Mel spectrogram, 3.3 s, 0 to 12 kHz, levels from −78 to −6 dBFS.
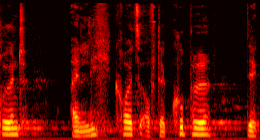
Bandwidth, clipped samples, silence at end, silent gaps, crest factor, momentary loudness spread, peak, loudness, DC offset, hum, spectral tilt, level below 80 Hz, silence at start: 11.5 kHz; under 0.1%; 0 s; none; 16 dB; 18 LU; -18 dBFS; -34 LUFS; under 0.1%; none; -5 dB/octave; -64 dBFS; 0 s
